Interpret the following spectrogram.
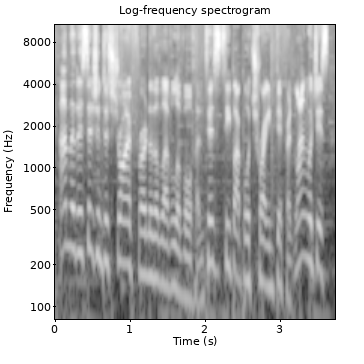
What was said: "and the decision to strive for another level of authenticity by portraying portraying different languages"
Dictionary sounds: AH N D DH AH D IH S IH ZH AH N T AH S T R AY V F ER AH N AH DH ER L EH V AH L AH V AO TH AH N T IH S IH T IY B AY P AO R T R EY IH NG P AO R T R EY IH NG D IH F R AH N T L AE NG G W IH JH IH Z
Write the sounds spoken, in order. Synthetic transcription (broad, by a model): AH N DH AH D IH S IH ZH AH N T AH S T R AY V F ER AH N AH DH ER L EH V AH L AH V AO TH AH N T IH S IH T IY B AY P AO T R EY IH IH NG D IH F R AH N T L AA NG G W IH JH IH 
